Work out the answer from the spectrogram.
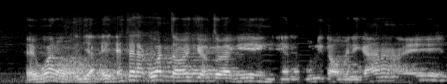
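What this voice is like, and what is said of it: Cuban Spanish accent. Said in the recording (Spanish): “por tu acento, ya lo mencionaste, Cuba”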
